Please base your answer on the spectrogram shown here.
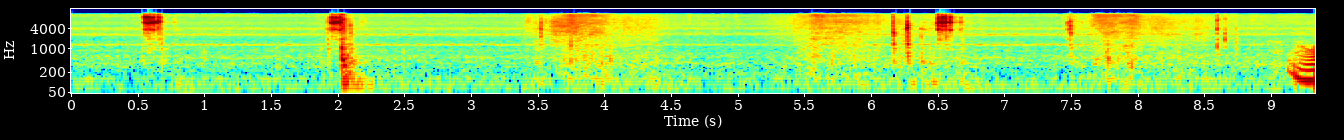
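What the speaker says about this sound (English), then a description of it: "got that down in there enough to use the ratchet" A ratchet tightens the tie rod end nut on a 2005 Honda Accord in a series of sharp clicking bursts separated by pauses, close and fairly quiet, with faint background noise.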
